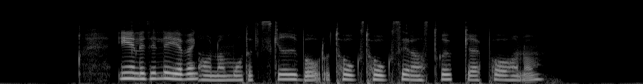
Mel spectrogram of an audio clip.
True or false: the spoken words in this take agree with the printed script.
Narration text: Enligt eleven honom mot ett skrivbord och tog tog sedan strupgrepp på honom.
true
